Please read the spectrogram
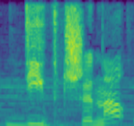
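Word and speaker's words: dziewczyna: В польській мові зазвичай ми наголошуємо передостанній склад. Ну, наприклад, слово «дівчина» українською, а польською... – «Дівчина». – Чуємо наголос на передостанній склад.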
